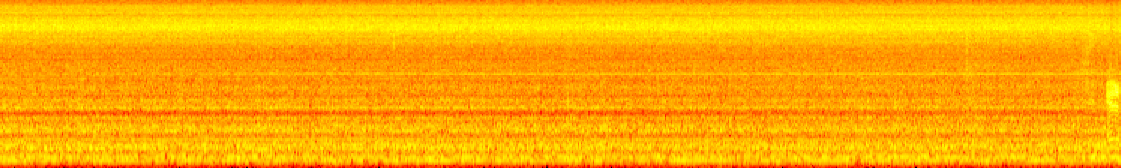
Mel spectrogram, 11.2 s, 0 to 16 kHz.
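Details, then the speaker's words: 2016 Carrier gas furnace (first floor), five years old with no issues, starting up: steady even low rumble of burners and blower with no knocks, rattles or squeals as the blower kicks on; normal startup. "you probably didn't hear it but right there the uh blower just uh kicked on"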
